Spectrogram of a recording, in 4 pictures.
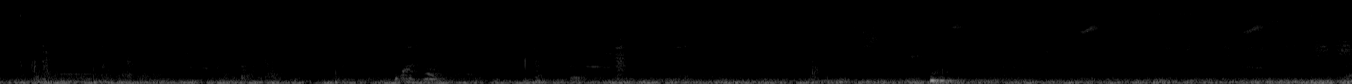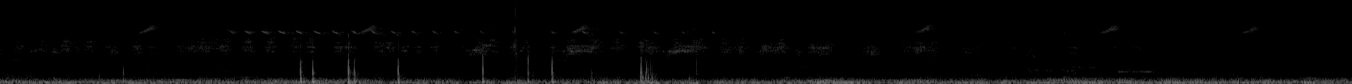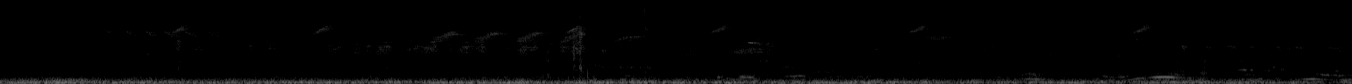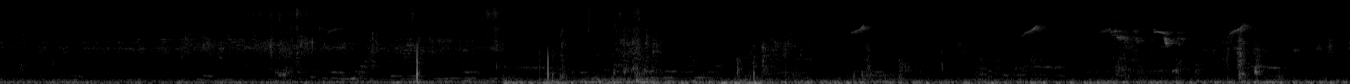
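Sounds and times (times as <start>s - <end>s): small birds chirping: 6.7s - 54.0s.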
